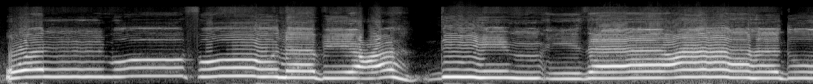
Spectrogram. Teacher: عین کھڑی زبر ایک الف کے برابر کھینچنا ہے عین کو گلے کے بالکل درمیان سے نکالنا ہے.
